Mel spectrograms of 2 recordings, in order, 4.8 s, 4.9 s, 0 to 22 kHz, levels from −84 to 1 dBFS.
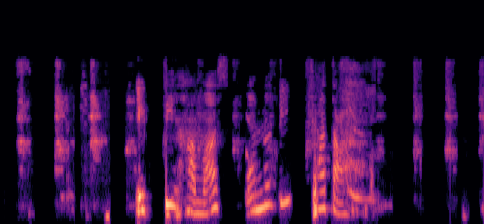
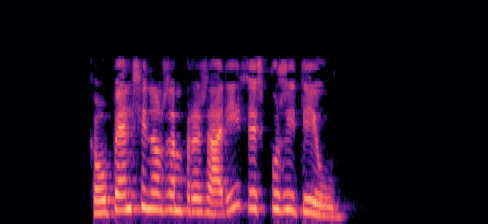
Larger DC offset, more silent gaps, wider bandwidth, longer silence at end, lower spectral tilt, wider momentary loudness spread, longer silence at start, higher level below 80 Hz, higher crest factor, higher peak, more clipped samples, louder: neither; first, 0.35-0.53 s, 1.12-1.24 s, 1.54-1.62 s, 2.93-3.05 s, 3.94-4.12 s, 4.25-4.44 s, 4.70-4.78 s vs none; about the same, 7.8 kHz vs 7.8 kHz; second, 0 s vs 1.45 s; first, -5.5 dB/octave vs -4 dB/octave; first, 22 LU vs 7 LU; second, 0.2 s vs 0.95 s; about the same, -64 dBFS vs -64 dBFS; about the same, 22 dB vs 18 dB; about the same, -2 dBFS vs -2 dBFS; neither; second, -22 LUFS vs -18 LUFS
